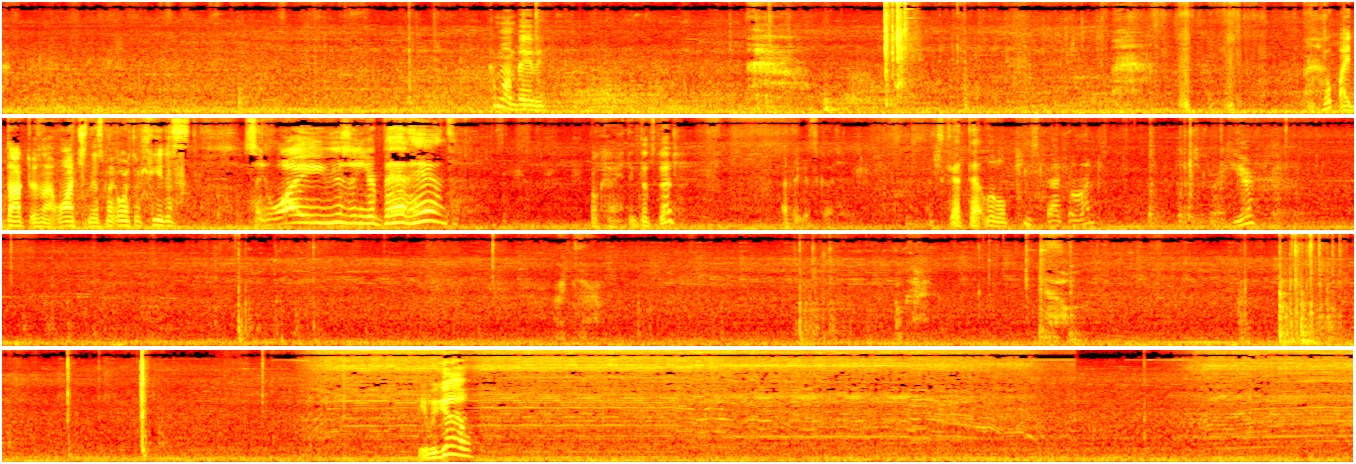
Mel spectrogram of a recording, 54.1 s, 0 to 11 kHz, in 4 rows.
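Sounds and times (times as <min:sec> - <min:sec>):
steady low rumble: 0:00.0 - 0:16.6.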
